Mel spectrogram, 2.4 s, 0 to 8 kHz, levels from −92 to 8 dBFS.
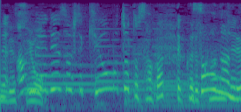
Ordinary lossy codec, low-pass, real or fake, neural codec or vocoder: none; 7.2 kHz; real; none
